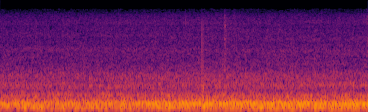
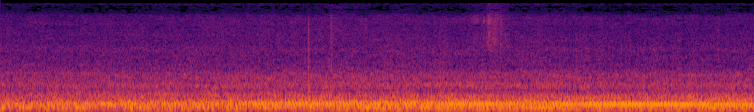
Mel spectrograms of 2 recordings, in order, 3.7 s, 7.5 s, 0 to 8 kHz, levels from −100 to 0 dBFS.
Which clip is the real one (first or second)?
first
